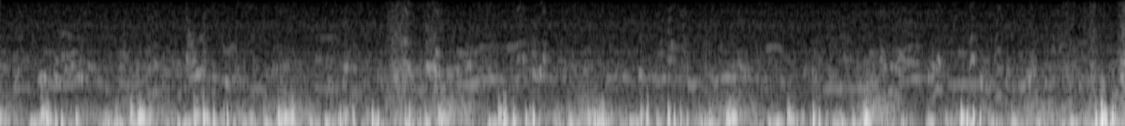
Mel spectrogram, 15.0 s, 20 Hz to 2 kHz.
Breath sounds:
0.40-1.08 s: exhalation
0.40-1.08 s: crackles
1.60-2.28 s: exhalation
1.60-2.28 s: crackles
2.45-3.13 s: exhalation
2.45-3.13 s: crackles
3.59-4.27 s: exhalation
3.59-4.27 s: crackles
4.87-5.55 s: exhalation
4.87-5.55 s: crackles
5.64-6.52 s: inhalation
6.56-7.24 s: exhalation
6.56-7.24 s: crackles
7.35-8.40 s: inhalation
7.35-8.40 s: crackles
8.46-9.14 s: exhalation
8.46-9.14 s: crackles
9.31-10.22 s: inhalation
9.31-10.22 s: crackles
10.43-11.08 s: exhalation
10.43-11.08 s: crackles
11.48-12.25 s: inhalation
11.48-12.25 s: crackles
12.77-13.43 s: exhalation
12.77-13.43 s: crackles
13.51-14.58 s: inhalation
14.61-15.00 s: exhalation
14.61-15.00 s: crackles

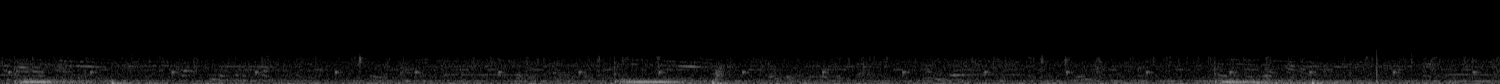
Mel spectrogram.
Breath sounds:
0.12-0.54 s: wheeze
6.28-6.88 s: inhalation
6.28-6.88 s: wheeze
12.26-12.78 s: inhalation
12.26-12.78 s: wheeze

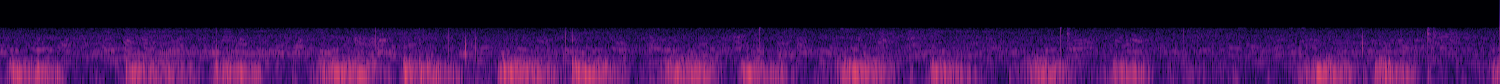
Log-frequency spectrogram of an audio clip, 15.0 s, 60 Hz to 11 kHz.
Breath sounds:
0.00-0.59 s: exhalation
0.00-0.59 s: crackles
1.29-1.89 s: inhalation
1.29-1.89 s: crackles
2.11-2.58 s: exhalation
2.11-2.58 s: crackles
3.21-3.78 s: inhalation
3.21-3.78 s: crackles
3.95-4.53 s: exhalation
3.95-4.53 s: crackles
5.01-5.59 s: inhalation
5.01-5.59 s: crackles
5.67-6.24 s: exhalation
5.67-6.24 s: crackles
6.65-7.16 s: inhalation
6.65-7.16 s: crackles
7.40-7.90 s: exhalation
7.40-7.90 s: crackles
8.46-9.03 s: inhalation
8.46-9.03 s: crackles
9.35-9.83 s: exhalation
9.35-9.83 s: crackles
10.31-10.80 s: inhalation
10.31-10.82 s: crackles
11.21-11.64 s: exhalation
11.21-11.64 s: crackles
13.18-13.61 s: inhalation
13.18-13.61 s: crackles
13.83-14.26 s: exhalation
13.83-14.26 s: crackles

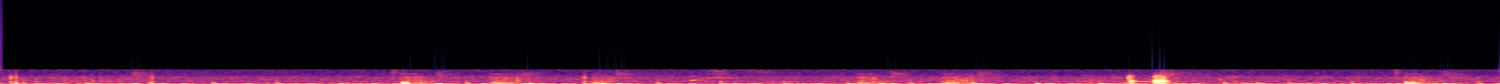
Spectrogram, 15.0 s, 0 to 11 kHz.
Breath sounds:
3.96-4.38 s: inhalation
3.96-4.38 s: crackles
4.93-5.41 s: exhalation
4.93-5.41 s: crackles
8.53-9.00 s: inhalation
8.53-9.00 s: crackles
9.38-9.85 s: exhalation
9.38-9.85 s: crackles
11.29-11.71 s: wheeze

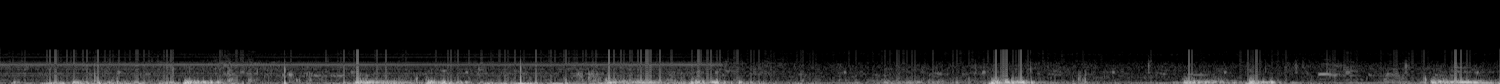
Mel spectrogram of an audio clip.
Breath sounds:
0.42-1.47 s: inhalation
1.66-2.63 s: crackles
1.70-2.65 s: exhalation
3.45-4.26 s: crackles
3.50-4.24 s: inhalation
4.24-5.16 s: exhalation
4.27-5.19 s: crackles
5.91-6.66 s: crackles
5.92-6.66 s: inhalation
6.66-7.40 s: exhalation
6.69-7.45 s: crackles
9.86-10.76 s: crackles
9.87-10.79 s: inhalation
11.70-12.48 s: crackles
11.75-12.49 s: inhalation
12.48-13.30 s: crackles
12.49-13.24 s: exhalation
14.23-15.00 s: crackles
14.26-15.00 s: inhalation

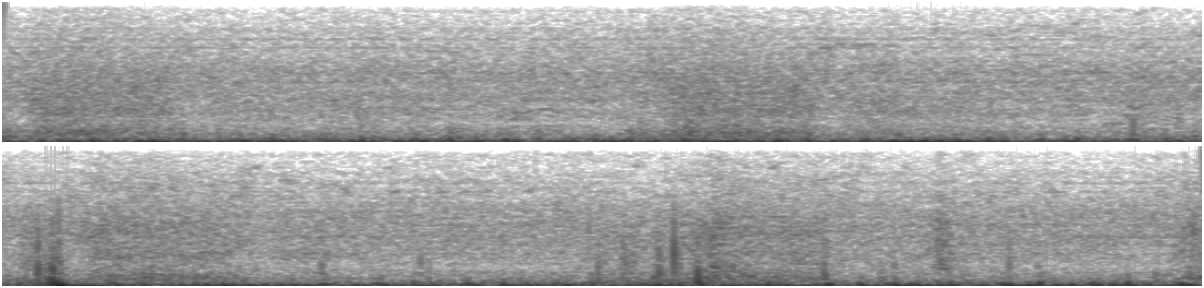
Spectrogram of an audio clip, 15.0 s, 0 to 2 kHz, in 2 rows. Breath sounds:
0.00-1.16 s: inhalation
4.05-5.11 s: inhalation
7.62-9.14 s: inhalation
7.62-9.14 s: crackles
11.16-12.81 s: inhalation
11.16-12.81 s: crackles

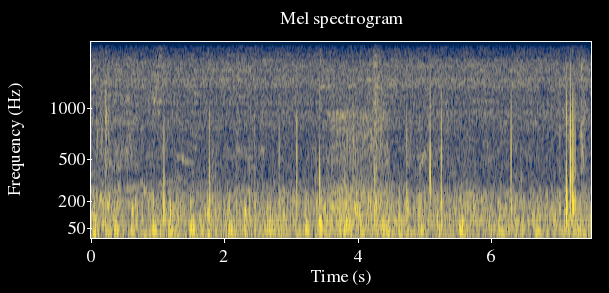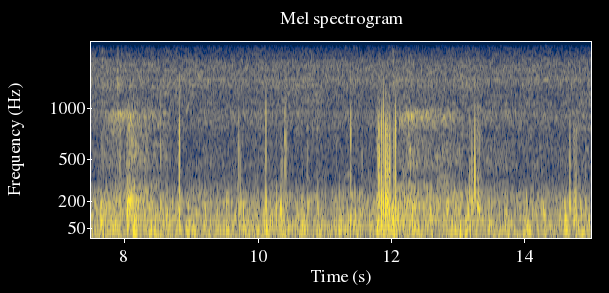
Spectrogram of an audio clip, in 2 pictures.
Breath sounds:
3.32-4.52 s: inhalation
7.56-8.76 s: inhalation
12.03-13.23 s: inhalation

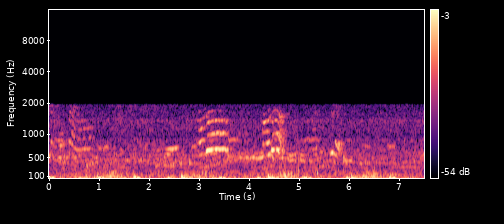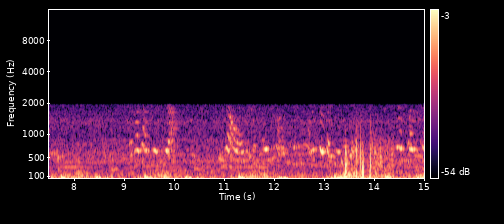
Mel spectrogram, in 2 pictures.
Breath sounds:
0.85-1.75 s: inhalation
2.56-3.46 s: inhalation
4.32-5.16 s: inhalation
6.05-6.88 s: inhalation
7.77-8.61 s: inhalation
9.51-10.35 s: inhalation
11.35-12.26 s: inhalation

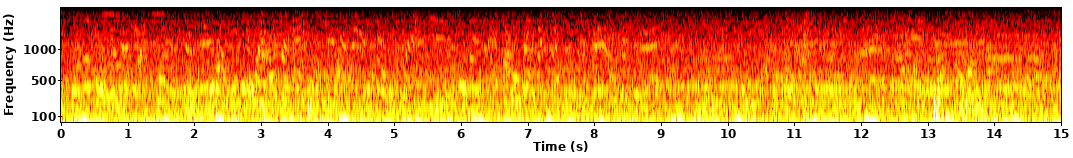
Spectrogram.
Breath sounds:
3.33-4.20 s: inhalation
13.46-14.01 s: inhalation

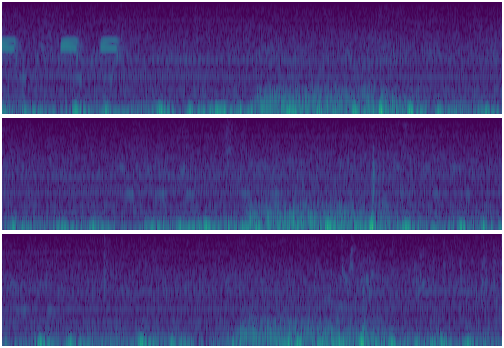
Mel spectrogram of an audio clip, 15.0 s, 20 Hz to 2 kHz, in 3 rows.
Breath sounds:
2.47-4.32 s: inhalation
7.31-9.16 s: inhalation
12.23-14.08 s: inhalation

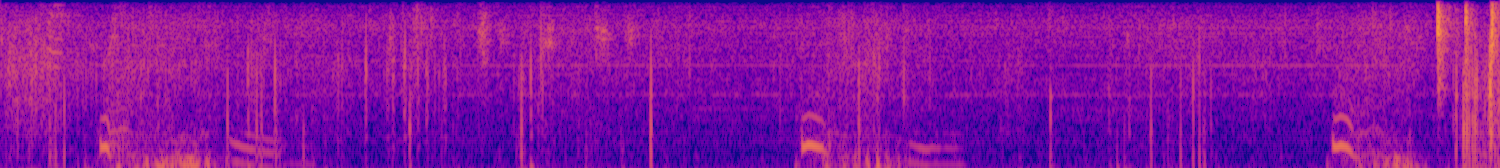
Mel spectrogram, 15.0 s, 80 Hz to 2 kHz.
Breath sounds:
0.91-1.45 s: wheeze
0.91-2.16 s: inhalation
2.16-2.84 s: exhalation
2.16-2.84 s: rhonchi
7.90-9.01 s: inhalation
7.98-8.37 s: wheeze
9.01-9.74 s: exhalation
9.01-9.74 s: rhonchi
13.26-13.97 s: wheeze
13.26-14.41 s: inhalation

